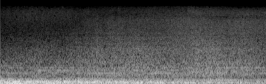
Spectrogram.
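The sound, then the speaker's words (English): Steady, loud churning of foamy ocean surf against cliffs below a coastal road on Molokai, a dense roar with deep low rumble and hissing spray, mixed with some wind noise and no distinct individual wave breaks or voices. “Sometimes all you see is a cliff on one side and a drop-off into churning, foamy ocean on the other.”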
